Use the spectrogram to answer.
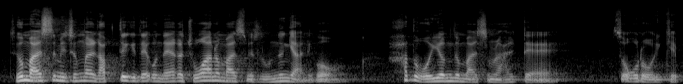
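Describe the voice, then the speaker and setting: A male pastor preaching a sermon, animated, asking the congregation rhetorical questions and acting out quoted voices. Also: on the high side, creaky, in a large hall. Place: church sanctuary.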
